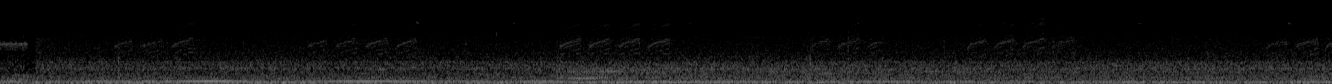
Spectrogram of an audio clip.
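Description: Small songbird calling: quick runs of three or four short, high chirps, repeated every second or two, over a steady low hum.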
